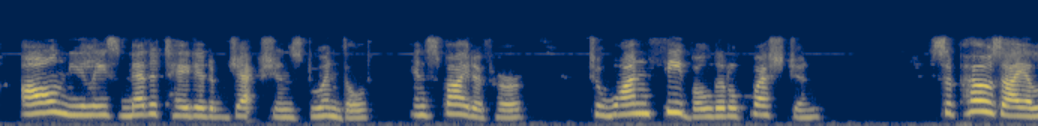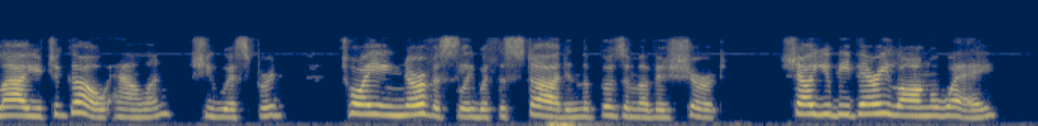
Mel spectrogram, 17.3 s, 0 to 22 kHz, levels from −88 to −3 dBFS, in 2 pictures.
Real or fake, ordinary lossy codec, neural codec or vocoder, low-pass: real; Opus, 16 kbps; none; 7.2 kHz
